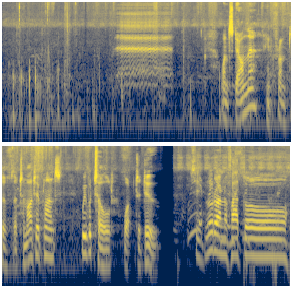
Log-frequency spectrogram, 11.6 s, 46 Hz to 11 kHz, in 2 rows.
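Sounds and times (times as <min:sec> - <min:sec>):
sheep bleating outdoors on a steep slope: 0:02.2 - 0:03.4, 0:04.6 - 0:06.8
speech: 0:04.4 - 0:09.0, 0:09.6 - 0:11.5.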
